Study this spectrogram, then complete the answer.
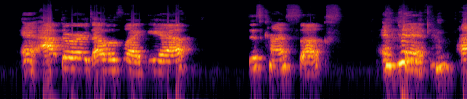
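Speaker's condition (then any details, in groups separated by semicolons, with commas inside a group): Cerebral palsy; scoliosis, spine and leg surgery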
